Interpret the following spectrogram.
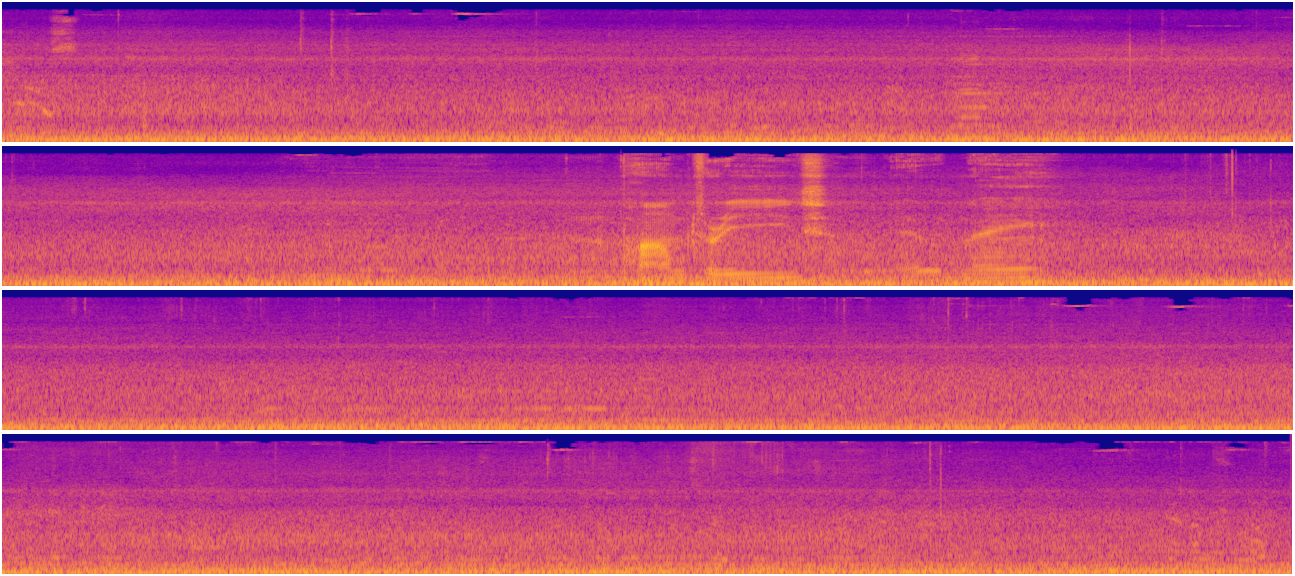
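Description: Steady road and traffic noise heard from a moving open-top tour bus, with a brief rising, wavering sound about ten seconds in.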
